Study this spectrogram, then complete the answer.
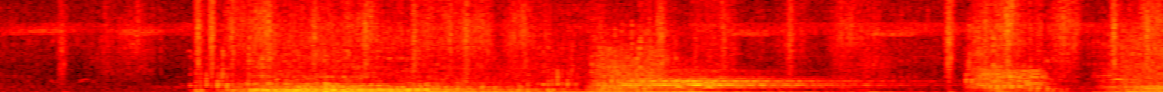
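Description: A large dinosaur growls deeply.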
